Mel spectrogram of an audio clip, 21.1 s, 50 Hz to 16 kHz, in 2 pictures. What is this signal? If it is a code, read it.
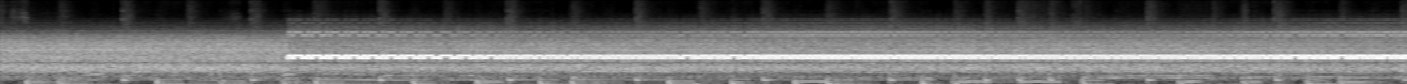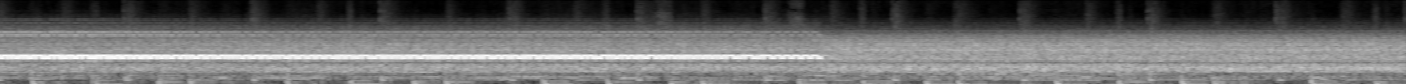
NAVTEX (SITOR-B), 100 baud, 170 Hz shift, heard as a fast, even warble, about 1360 Hz centre, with radio static. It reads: ZCZC QL65 FIRING EXERCISE 01 1600 UTC WITHIN 26 NM OF 11-12N 147-26W. NNNN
